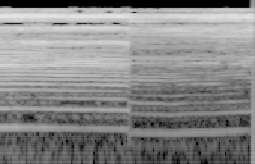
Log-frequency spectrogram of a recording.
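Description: Dremel rotary tool with a cut-off disc whining at a steady high pitch as it cuts a plastic sun-visor mounting tab; about a second in the pitch and level step down.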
